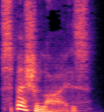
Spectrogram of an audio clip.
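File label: "specialize", British English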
